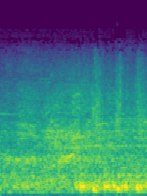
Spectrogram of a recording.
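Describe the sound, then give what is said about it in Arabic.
Football crowd cheering at the reopening of a Lebanese stadium for a league derby between Nejmeh and Ansar, a dense, steady roar of many voices that swells slightly in the second half. “ووسط هتافات الجماهير الحاضرة”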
